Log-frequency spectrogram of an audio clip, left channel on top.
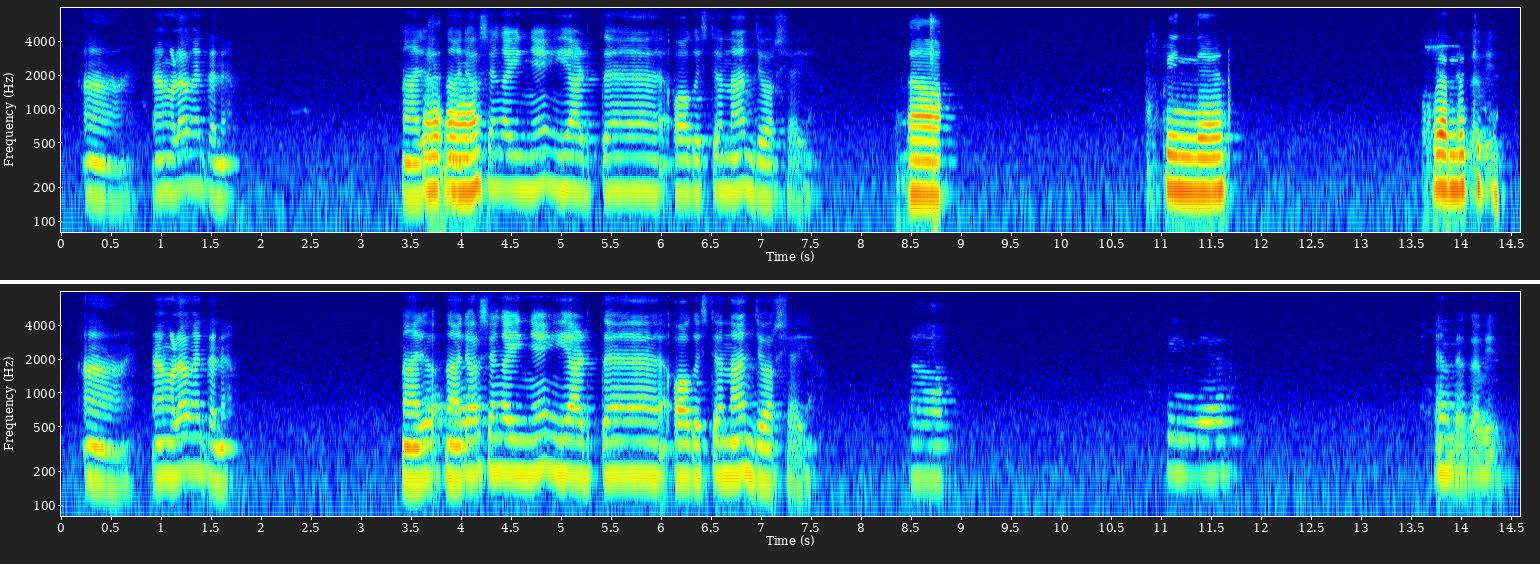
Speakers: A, on the right; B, on the left.
A: ആ ഞങ്ങളും അങ്ങൻത്തെന്നെ നാല്
B: ആഹ്
A: നാല്
B: ആഹ്
A: വർഷം കയ്ഞ്ഞ് ഈ അടുത്ത ഓഗസ്റ്റ് വന്ന അഞ്ച് വർഷായി
B: ആ പിന്നെ വേറെന്തൊക്കെ
A: എന്തൊക്കെപി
